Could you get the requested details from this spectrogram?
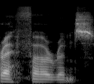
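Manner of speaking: preference in three syllables, first syllable pre stressed. Correcting someone's stress on the word, stress on pre in preference. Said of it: "that word is three syllables, preference, and you stress the first".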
